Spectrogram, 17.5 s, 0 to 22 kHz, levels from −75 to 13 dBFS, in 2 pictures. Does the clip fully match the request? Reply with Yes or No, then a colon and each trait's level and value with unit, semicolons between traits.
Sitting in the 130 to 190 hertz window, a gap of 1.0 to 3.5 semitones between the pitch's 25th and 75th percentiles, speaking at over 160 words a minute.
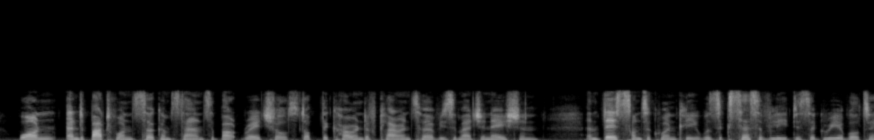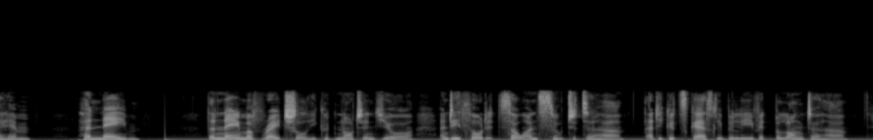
Yes: medium, 185 Hz; average, 3.0 semitones; average, 170 wpm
